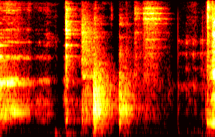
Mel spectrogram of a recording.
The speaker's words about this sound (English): We don't have drums, but we have pans. Close enough. Pots.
